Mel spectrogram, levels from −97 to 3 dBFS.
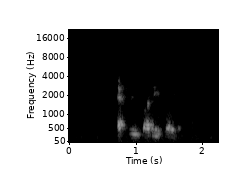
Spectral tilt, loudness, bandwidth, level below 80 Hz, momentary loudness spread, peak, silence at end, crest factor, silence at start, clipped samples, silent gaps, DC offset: -4 dB/octave; -49 LUFS; 4.1 kHz; under -90 dBFS; 7 LU; -30 dBFS; 0.65 s; 22 dB; 0.75 s; under 0.1%; none; under 0.1%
